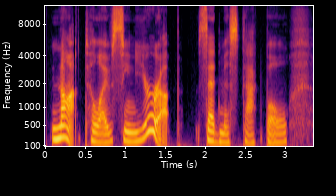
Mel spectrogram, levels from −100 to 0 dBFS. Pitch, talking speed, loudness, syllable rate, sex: 185 Hz, 145 wpm, -18 LUFS, 4.9 syllables/s, female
